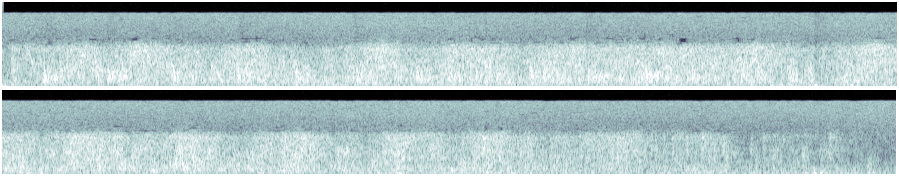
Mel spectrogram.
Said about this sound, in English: So let's give them all a nice hand.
